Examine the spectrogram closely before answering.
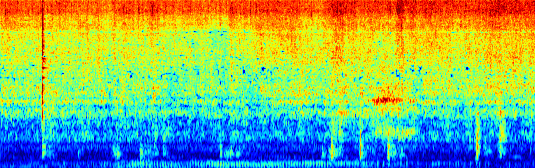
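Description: Chicken and tomatoes sizzling in hot oil in a pan as they fry, with a steady hiss. There is a sharp clink about half a second in, and a few knocks from the stirring spoon against the pan toward the end.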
